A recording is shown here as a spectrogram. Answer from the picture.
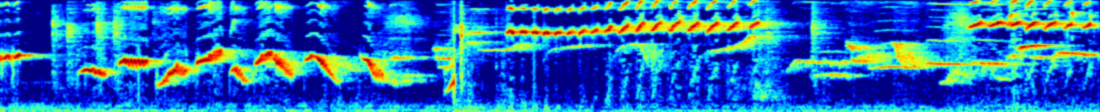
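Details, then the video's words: Loud song from a male crossbred white-rumped shama (F series): zigzag whistled phrases rising and dropping, then a high, fast rattling trill and more varied warbling. "murai batu hasil silangan F series"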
